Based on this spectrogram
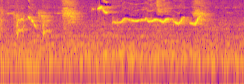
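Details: Lure song of a brown-chested jungle flycatcher from Bali: a few short slurred notes, then a long wavering whistled warble that rises at its end.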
